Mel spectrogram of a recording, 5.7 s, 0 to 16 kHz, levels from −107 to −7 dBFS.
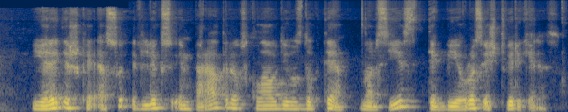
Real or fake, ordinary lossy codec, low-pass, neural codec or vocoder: fake; Opus, 32 kbps; 14.4 kHz; vocoder, 44.1 kHz, 128 mel bands every 512 samples, BigVGAN v2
